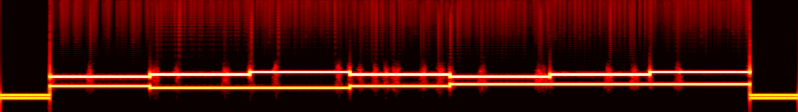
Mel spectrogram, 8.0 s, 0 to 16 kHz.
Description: DTMF, heard as telephone touch tones, tones of about 1010 ms. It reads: 4235789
